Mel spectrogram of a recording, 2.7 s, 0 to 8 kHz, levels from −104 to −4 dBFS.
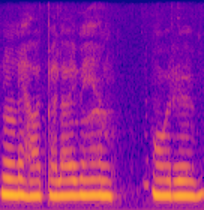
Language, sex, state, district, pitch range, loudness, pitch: Urdu, female, Andhra Pradesh, Anantapur, 210-220 Hz, -28 LUFS, 215 Hz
